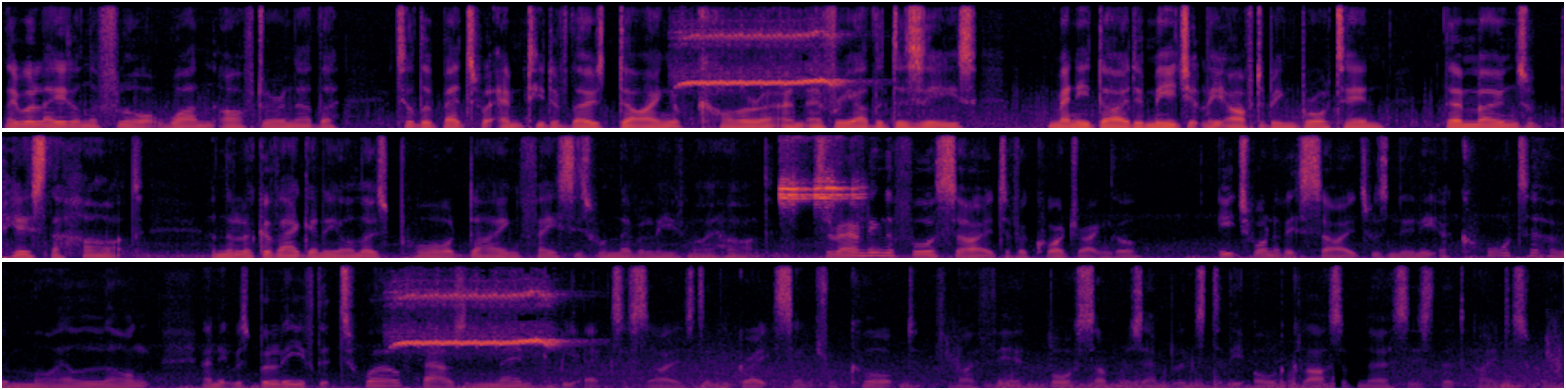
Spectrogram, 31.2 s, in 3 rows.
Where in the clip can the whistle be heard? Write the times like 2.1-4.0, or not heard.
4.5-5.7, 15.6-16.2, 23.4-24.6.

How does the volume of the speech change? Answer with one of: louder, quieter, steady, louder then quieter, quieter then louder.
quieter.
